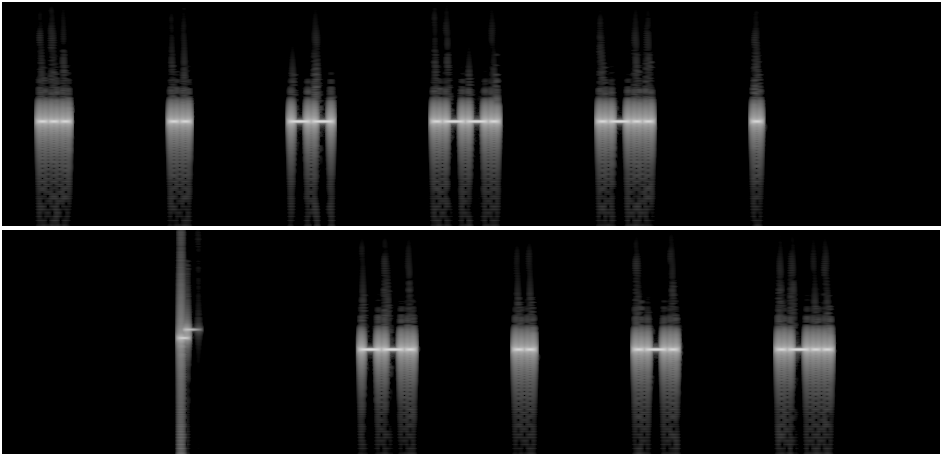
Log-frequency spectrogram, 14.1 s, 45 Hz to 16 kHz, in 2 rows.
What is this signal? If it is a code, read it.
Morse code, heard as a keyed tone, about 28 wpm, spaced as for 10 wpm, 700 Hz. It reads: SIMPLE GIRL
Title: 6x Character Spacing - Top 500 Words - 28wpm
